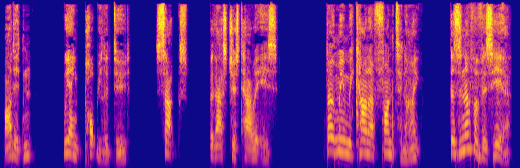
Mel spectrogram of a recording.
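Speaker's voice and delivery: easygoing teenage boy, lightly played; teen buddy Daniel. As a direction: shrug it off like a mate who doesn't care. Narrator voices Daniel.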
